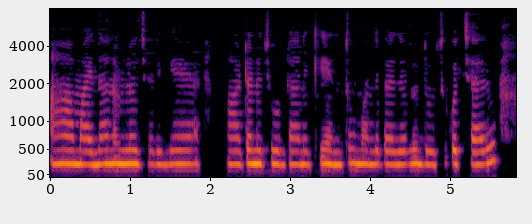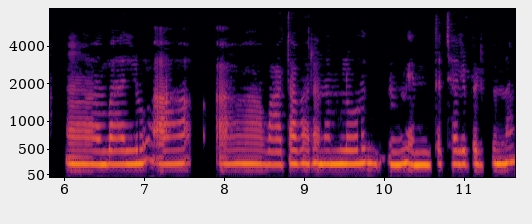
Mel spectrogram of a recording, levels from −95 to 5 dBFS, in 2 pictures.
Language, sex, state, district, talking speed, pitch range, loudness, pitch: Telugu, female, Telangana, Nalgonda, 105 wpm, 235-245 Hz, -28 LUFS, 240 Hz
